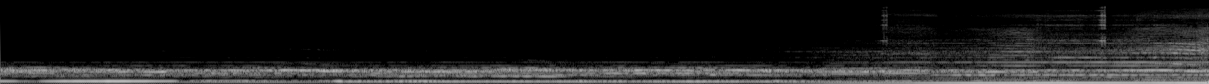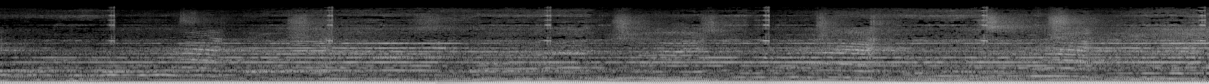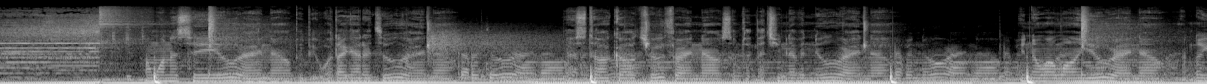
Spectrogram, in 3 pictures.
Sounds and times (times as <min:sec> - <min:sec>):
Music: 0:00.0 - 0:36.2.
